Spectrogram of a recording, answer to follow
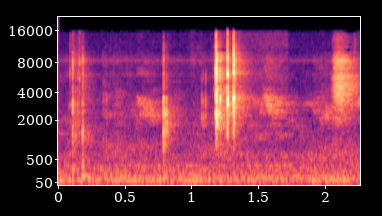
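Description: A quick run of sharp clicks a little over a second in, with a few fainter ticks before it: small hard parts being handled, as the Prep & Etch bottle is readied for pouring.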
